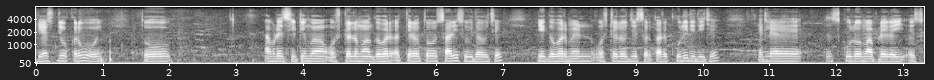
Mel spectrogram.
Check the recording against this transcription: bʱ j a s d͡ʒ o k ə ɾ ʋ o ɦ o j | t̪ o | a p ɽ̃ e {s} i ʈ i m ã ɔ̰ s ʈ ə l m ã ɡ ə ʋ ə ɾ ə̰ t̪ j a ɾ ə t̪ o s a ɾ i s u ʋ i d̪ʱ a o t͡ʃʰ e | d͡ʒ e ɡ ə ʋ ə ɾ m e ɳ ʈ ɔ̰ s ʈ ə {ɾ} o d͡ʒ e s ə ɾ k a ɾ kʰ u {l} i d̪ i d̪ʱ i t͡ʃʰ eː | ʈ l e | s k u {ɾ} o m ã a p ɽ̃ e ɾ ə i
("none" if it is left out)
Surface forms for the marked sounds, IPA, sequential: s, l, l, l

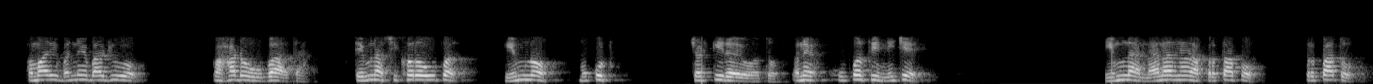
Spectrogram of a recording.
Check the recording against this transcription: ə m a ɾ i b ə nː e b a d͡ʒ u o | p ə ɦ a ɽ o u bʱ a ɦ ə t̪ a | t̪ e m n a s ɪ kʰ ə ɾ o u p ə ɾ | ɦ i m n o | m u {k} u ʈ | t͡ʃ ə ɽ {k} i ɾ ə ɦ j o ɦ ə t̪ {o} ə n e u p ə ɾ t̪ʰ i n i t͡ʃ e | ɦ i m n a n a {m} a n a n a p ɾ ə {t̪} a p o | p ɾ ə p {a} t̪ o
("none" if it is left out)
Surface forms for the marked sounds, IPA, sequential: k, k, o, n, t̪, a

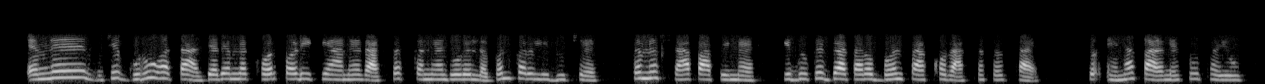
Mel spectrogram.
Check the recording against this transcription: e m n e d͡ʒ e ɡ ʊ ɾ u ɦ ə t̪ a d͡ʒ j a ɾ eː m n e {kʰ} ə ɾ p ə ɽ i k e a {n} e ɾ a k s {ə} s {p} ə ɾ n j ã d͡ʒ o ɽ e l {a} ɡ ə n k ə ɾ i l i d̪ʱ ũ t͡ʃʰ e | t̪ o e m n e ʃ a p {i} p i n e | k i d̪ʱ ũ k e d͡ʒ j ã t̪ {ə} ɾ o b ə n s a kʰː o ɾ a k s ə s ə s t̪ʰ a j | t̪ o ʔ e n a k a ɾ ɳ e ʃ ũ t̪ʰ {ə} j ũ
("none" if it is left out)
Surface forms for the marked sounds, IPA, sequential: kʰ, n, ə, k, ə, a, a, ə

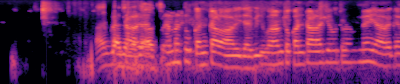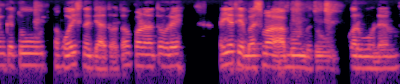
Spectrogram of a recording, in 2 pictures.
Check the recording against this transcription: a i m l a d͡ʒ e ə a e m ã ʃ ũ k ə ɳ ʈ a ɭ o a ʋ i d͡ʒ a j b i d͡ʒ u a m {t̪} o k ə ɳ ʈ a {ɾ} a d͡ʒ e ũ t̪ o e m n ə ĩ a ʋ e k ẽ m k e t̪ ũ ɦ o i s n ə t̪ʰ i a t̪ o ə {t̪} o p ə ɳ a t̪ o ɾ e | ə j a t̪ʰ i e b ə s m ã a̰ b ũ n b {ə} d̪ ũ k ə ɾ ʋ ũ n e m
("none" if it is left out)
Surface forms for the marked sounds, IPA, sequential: t̪, ɭ, t̪, ə

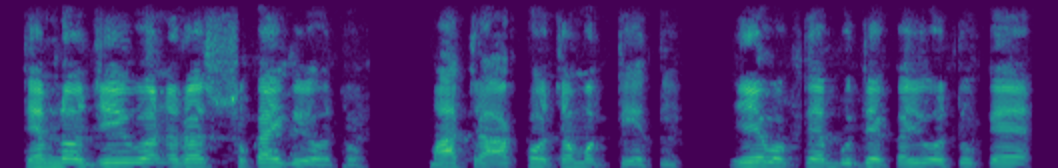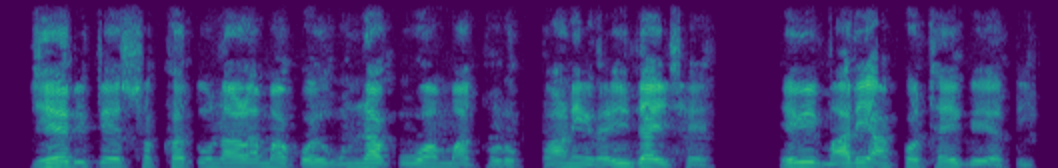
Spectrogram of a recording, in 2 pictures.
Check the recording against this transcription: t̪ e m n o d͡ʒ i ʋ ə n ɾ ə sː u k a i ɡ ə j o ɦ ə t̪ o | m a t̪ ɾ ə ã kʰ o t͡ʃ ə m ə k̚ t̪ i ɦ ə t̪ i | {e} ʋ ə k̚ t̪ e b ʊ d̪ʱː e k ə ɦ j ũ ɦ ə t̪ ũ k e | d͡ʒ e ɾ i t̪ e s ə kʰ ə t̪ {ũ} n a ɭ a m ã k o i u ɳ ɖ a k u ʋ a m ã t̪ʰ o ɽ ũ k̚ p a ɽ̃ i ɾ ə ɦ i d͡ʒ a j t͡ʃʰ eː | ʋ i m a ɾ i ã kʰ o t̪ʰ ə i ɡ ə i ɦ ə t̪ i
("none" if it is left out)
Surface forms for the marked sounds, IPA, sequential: e, u

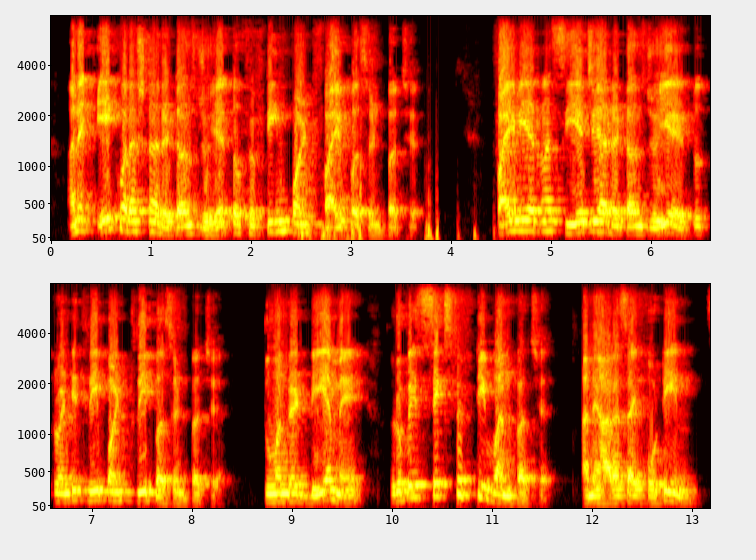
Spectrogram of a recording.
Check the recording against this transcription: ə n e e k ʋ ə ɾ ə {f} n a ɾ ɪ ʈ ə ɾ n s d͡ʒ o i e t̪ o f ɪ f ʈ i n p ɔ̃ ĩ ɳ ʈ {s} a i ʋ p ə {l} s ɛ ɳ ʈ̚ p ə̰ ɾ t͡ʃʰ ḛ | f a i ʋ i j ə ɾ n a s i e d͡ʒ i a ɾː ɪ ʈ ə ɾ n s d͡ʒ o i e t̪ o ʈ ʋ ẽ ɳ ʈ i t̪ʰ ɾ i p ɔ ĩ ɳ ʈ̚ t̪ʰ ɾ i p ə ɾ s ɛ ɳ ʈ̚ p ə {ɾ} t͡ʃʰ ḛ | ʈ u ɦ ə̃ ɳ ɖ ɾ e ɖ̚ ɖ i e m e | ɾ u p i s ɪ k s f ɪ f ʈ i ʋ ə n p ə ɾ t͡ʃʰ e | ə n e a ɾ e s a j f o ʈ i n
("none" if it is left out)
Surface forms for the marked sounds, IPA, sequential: ʃ, f, ɾ, ɾ

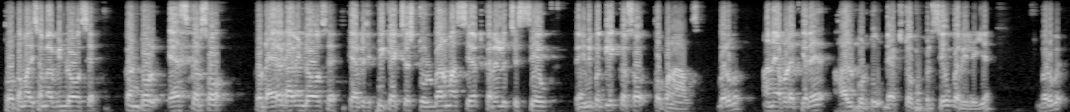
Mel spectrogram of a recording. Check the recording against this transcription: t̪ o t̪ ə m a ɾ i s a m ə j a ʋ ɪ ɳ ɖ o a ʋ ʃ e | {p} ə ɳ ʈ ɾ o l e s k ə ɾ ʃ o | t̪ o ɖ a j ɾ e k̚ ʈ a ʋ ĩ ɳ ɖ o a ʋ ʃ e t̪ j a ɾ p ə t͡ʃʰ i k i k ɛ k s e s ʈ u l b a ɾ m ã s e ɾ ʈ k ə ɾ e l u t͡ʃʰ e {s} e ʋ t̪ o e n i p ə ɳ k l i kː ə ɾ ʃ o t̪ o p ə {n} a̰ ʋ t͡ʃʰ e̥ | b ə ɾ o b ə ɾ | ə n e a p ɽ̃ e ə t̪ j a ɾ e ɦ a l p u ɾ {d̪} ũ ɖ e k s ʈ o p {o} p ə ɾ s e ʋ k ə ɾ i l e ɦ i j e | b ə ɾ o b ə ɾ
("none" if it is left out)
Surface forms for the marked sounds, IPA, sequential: k, s, ɳ, t̪, u

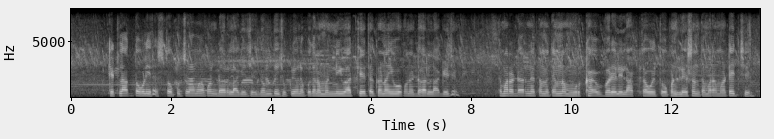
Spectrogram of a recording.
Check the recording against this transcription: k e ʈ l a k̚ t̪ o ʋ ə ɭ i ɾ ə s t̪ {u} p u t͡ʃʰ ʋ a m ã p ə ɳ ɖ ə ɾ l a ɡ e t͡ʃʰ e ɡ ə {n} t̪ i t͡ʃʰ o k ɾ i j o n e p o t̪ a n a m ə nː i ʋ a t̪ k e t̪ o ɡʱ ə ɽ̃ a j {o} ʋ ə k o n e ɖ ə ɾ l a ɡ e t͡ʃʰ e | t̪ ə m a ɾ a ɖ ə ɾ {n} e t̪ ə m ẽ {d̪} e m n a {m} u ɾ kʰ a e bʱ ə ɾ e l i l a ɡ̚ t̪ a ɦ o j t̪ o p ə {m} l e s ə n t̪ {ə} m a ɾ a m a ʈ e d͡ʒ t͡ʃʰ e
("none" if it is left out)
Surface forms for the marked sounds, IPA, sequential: o, m, u, n, t̪, m, ɳ, ə

